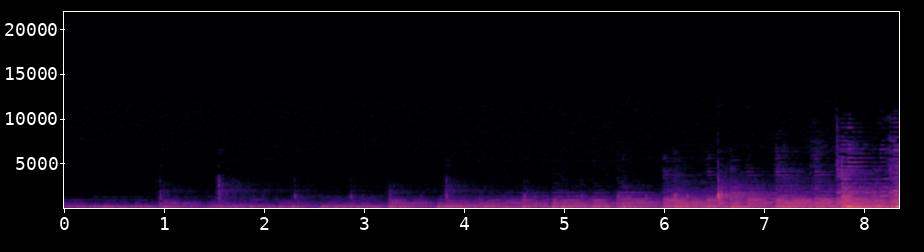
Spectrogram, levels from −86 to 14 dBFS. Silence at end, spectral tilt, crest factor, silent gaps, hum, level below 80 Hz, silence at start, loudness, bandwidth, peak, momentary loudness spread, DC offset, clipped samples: 0 s; -7 dB/octave; 22 dB; none; none; -54 dBFS; 0 s; -34 LUFS; 12 kHz; -12 dBFS; 18 LU; under 0.1%; under 0.1%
